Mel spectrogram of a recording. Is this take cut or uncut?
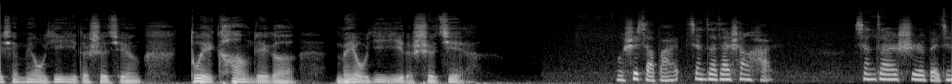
cut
